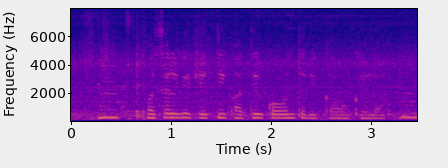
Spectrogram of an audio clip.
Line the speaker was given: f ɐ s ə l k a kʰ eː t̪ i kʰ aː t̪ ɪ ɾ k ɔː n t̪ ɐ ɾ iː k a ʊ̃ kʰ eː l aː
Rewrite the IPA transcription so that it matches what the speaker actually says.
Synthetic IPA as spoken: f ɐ s ə l k e kʰ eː t̪ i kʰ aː t̪ ɪ ɾ k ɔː n t̪ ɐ ɾ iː k a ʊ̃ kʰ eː l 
